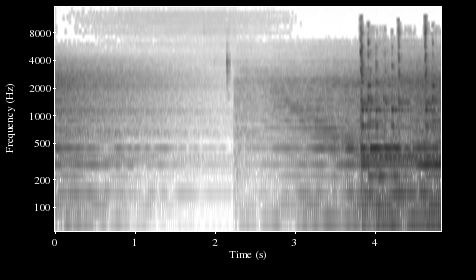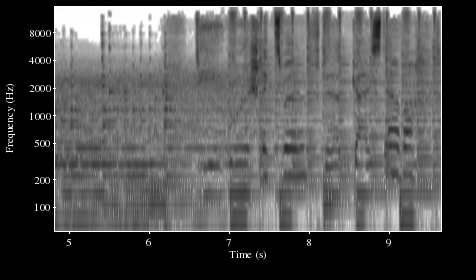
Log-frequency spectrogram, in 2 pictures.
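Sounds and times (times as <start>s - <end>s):
song: 2.7s - 9.6s.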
